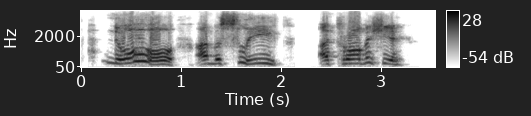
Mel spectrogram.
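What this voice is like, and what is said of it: Scottish accent character voice. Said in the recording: “does the best Duncan voice ... a proper Scottish accent”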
